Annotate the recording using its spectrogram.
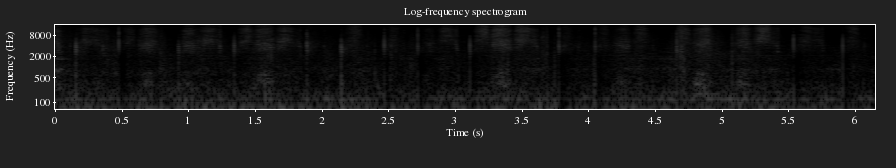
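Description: Chalk writing on a blackboard: a faint, irregular run of small taps and scratches as the chalk strokes out words.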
